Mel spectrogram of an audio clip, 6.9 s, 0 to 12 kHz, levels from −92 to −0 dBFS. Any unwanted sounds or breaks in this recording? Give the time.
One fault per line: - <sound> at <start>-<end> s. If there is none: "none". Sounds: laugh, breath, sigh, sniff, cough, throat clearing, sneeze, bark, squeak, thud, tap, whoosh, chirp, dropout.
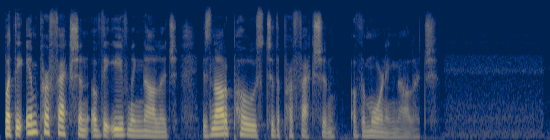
none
